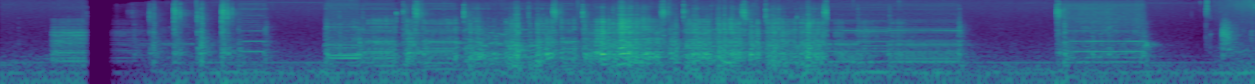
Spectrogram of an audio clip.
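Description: Silhouette cutting machine slicing vinyl on a cutting mat, a busy stream of whirring motor runs and rapid clicking carriage movements with brief pauses, close and moderately quiet, no speech.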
